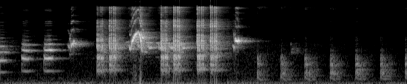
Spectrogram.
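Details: Black-winged myna singing persistently, its song rich in mimicked phrases, played as a lure for quiet birds: short whistled notes, then loud harsh rasping bursts with a sharp whistle, ending in a train of soft clicks.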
